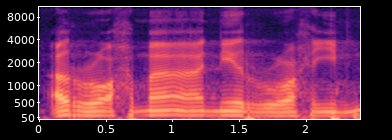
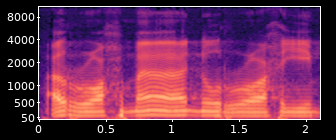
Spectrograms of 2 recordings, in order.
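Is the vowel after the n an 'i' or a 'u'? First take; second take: i; u. First: The vowel after n is i, lips spread. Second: The vowel after n is u, lips rounded. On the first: The speaker calls it right. "Sepatutnya Ar-Rahmanir Rahim. Ni dia kena tarik mulut" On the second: The speaker calls it wrong. "bila dia baca dengan nu, dia akan memuncungkan"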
